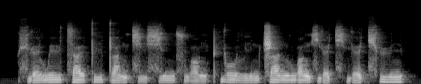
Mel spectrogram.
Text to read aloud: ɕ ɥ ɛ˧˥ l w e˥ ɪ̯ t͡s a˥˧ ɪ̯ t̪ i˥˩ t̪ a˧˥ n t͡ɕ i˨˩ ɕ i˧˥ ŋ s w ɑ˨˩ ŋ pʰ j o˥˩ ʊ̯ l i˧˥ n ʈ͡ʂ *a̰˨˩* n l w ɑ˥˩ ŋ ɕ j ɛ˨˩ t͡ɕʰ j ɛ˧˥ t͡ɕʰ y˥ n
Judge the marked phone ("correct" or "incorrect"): incorrect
